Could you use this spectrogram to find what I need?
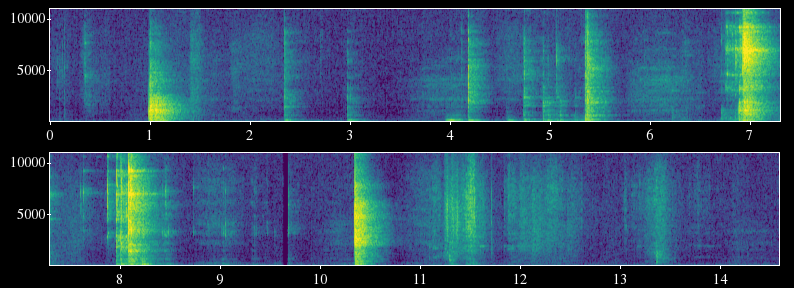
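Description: A metal hand plane knocks and clatters on a wooden bench.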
